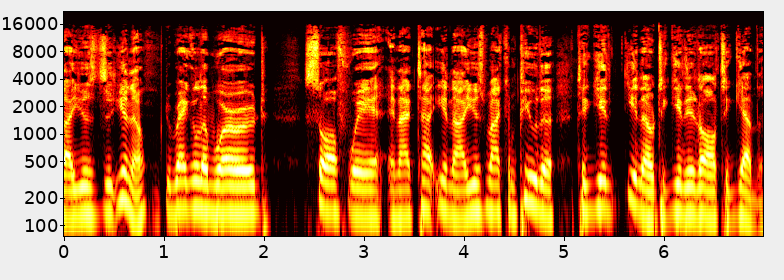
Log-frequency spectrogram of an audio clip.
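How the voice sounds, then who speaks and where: In an American accent, a man with a normal speaking voice talks at a moderate pace, his fairly high pitch showing ordinary variation, in a dry, close sound with no echo. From Harlem, New York. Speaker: podcast host and father. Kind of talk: casual chat.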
